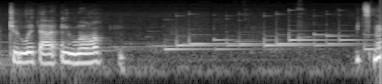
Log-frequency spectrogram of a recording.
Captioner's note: ringing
